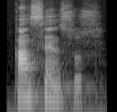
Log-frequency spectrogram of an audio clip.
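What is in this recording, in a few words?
"konsensus", Azerbaijani; Orfoqrafiya Lüğəti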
